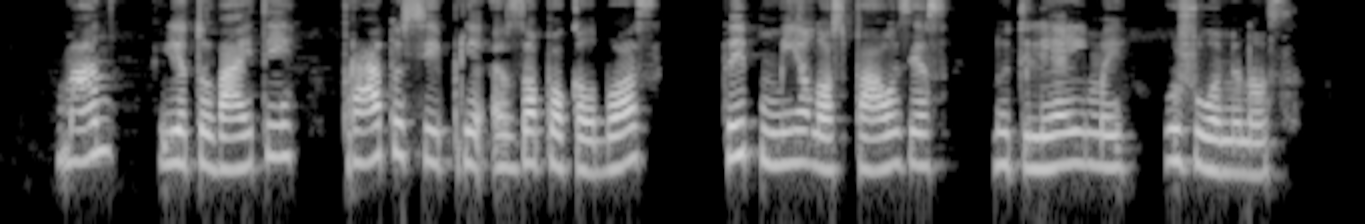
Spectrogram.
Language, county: Lithuanian, Alytus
